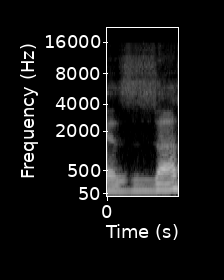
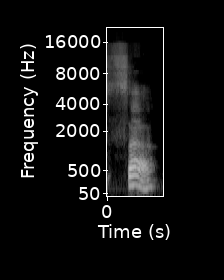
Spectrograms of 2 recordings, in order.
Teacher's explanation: The consonants however are a bit more complex because consonants can have vocal cord vibration like for example when I'm producing az sound z sound and in the z I'm producing it with a vocal cord vibration but when I'm producing the sister sound of z which is s I'm not vibrating the vocal cords. So in that case like you know they are voiced and voiceless sounds.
